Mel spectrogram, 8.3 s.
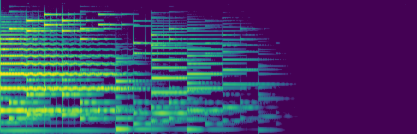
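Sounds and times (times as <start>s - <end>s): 
electric piano: 0.0s - 5.6s.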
